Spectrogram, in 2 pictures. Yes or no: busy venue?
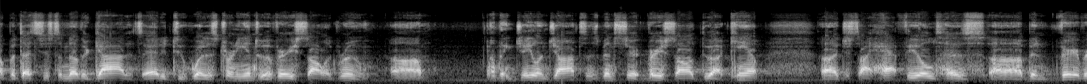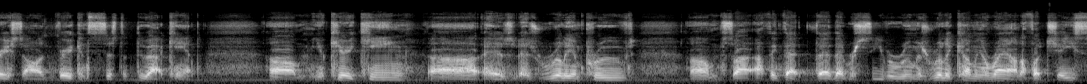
yes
